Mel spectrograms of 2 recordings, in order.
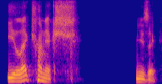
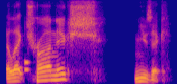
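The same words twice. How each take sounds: First: Steadier retake of "Electronic sh-, music"; second try at the phrase. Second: Slow, careful stab at "Electronic sh-, music", first word lifted high; sounding out "Electronic sh-, music" haltingly; careful try at a German phrase. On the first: Streamer retrying a chat phrase, more settled. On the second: Streamer attempting a chat phrase, careful and halting. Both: Shown as a demonstration. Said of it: "I'm gonna try here".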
